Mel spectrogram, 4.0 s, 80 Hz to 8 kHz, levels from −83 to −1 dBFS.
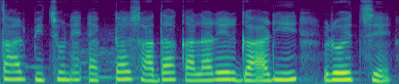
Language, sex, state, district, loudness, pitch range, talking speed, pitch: Bengali, female, West Bengal, Cooch Behar, -16 LUFS, 225-255 Hz, 105 wpm, 245 Hz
